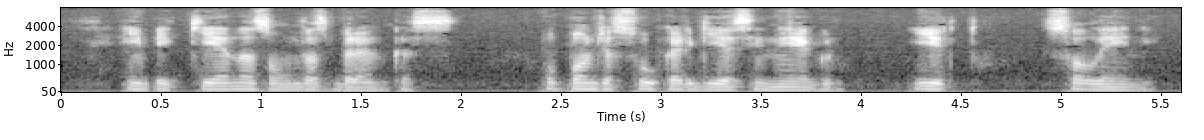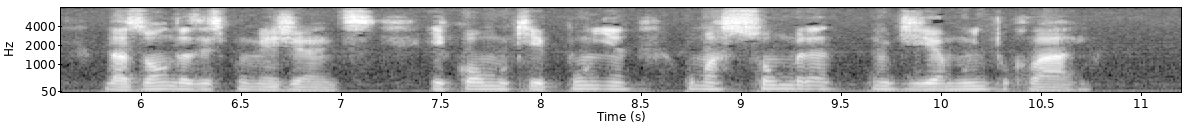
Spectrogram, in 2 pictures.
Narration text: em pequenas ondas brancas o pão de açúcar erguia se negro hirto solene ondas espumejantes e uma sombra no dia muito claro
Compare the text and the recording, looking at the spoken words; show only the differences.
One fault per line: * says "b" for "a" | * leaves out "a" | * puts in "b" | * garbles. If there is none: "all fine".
* puts in "das"
* puts in "como que punha"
